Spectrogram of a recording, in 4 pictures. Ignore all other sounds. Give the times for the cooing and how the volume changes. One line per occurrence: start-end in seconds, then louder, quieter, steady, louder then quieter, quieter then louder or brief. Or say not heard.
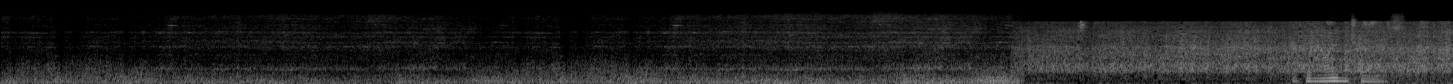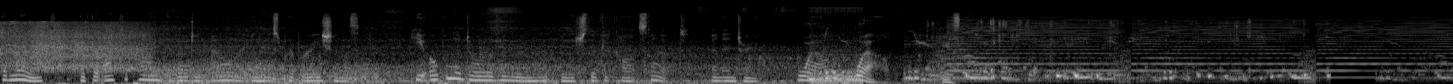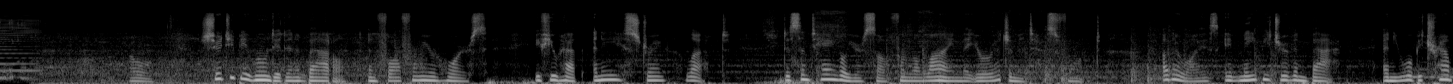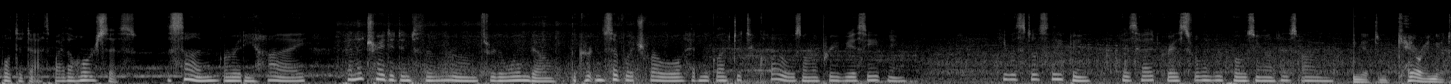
22.6-29.6 quieter.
